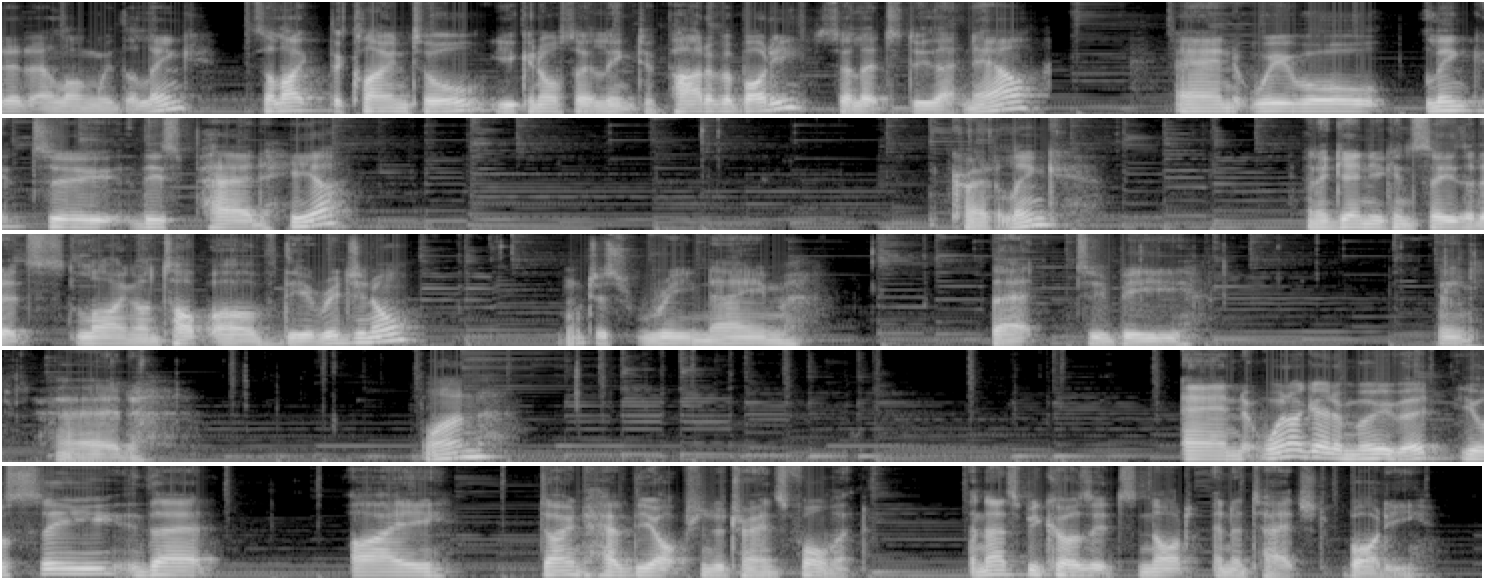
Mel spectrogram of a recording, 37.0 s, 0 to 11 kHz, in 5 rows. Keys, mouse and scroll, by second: 10.3 click, 11.7 click, 16.7 click, 18.6 F2, 20.1-23.5 typing, 24.5 Return, 26.7 click.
